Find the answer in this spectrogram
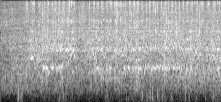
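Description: Spinning reel being cranked to wind in a taut line under load: a rapid, even ticking with a faint whine.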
